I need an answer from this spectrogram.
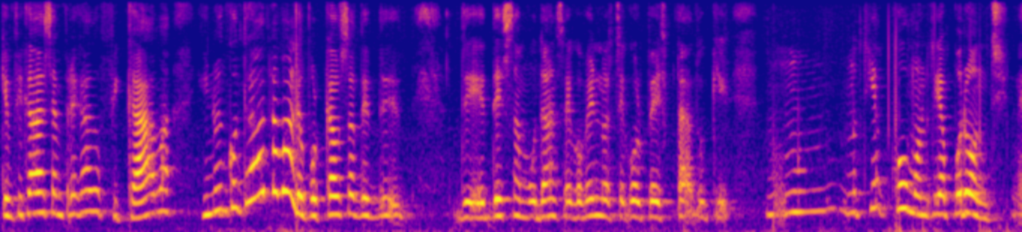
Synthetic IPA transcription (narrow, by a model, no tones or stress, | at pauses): kẽɱfikaβaesempɾeɣaðʊfikaβa | inõŋẽŋkont̪ɾaβat̪ɾaβaʎʊpoɾkawsaðed̪e | d̪ed̪esamuðansaðeɣoβeɾnʊest̪eɣolpeest̪a̰ðʊkɪ | nõnõnõnt̪iɲakomonõnt̪iɲapoɾond͡ʒ̪ɪ̥n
